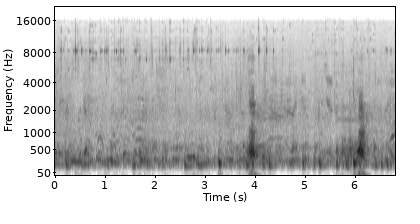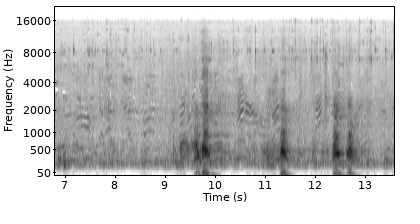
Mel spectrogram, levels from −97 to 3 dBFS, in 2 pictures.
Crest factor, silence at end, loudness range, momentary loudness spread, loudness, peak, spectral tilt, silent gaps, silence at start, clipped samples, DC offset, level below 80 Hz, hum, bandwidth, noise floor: 24 dB; 0 s; 11 LU; 22 LU; -27 LUFS; -4 dBFS; -5 dB/octave; none; 0 s; under 0.1%; under 0.1%; -58 dBFS; none; 16.5 kHz; -46 dBFS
